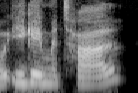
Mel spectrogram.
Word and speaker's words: IG Metall: So IG Metall is how you pronounce the German Metal Workers Union in German.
